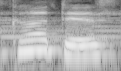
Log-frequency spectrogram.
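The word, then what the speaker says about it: courteous: word is curtis curtis the r is a kind of silent over here in a british pronunciation so the person's curtis it is very humble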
